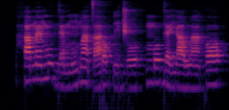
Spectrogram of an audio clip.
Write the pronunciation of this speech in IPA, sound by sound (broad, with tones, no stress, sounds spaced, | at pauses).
h a˦ m ɛ̃˦ m u˦˨ ɡ ɛ˨ m ũ˨˦ b ã˦˨ t a˨˦ ɾ ɔ˦ k͡p i˧ d͡ʒ o˧ | m o˧ ɡ ɛ˨ j a˨ w ã˧ k ɔ˧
